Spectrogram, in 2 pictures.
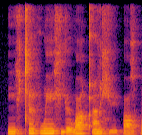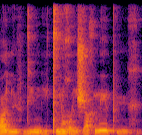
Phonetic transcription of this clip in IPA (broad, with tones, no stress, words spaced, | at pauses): ĩ˨xcʰə̃˦f wẽ˦x jə˨wɒ˦ qʼə̃˦ʁçy˨ ʔɒ˨ʁpɒ˦ʎy˦f d̪i˦mi˨ tʼĩ˦ʁʷi˨˦ʃɒ˨xmẽ˦ pʼy˦˨x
